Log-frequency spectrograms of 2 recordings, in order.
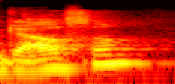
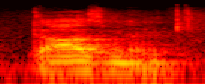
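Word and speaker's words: Gausman: Say it. Kevin Gaussam? Gosman. Gosman.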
